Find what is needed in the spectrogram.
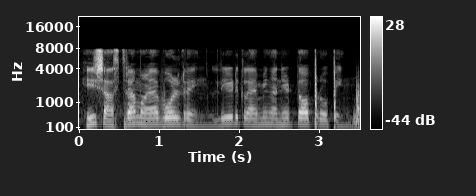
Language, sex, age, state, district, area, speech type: Goan Konkani, male, 18-30, Goa, Tiswadi, rural, read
